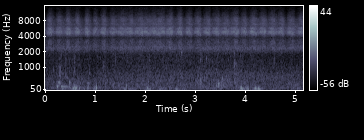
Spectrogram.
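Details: Insect chorus of crickets at a Korčula bay: a bright, high buzzing wall pulsing in rapid, fairly even beats near three per second, with scattered soft low thuds and a light wind-like rumble.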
